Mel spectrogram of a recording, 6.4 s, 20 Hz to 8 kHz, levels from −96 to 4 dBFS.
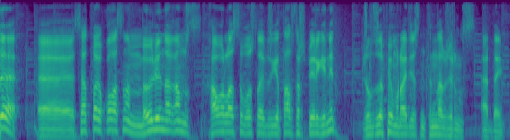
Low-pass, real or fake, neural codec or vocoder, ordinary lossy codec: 7.2 kHz; real; none; none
